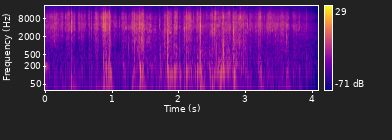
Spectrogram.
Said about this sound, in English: Oh, and then an, uh, um oh, just ripping paper. I'm crumpling it up.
